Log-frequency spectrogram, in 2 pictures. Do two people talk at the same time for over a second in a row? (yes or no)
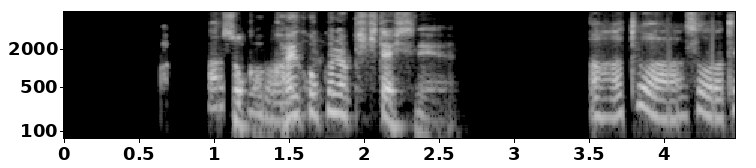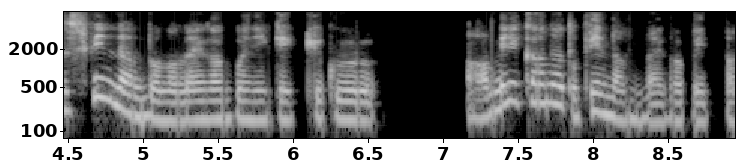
no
